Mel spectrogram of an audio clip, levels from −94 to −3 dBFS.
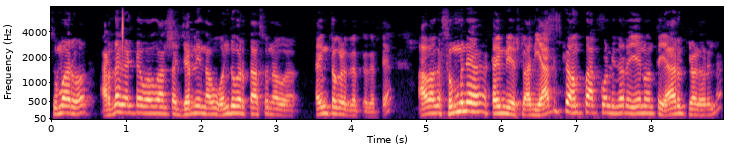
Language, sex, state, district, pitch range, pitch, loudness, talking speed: Kannada, male, Karnataka, Shimoga, 155-190 Hz, 180 Hz, -16 LUFS, 145 wpm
